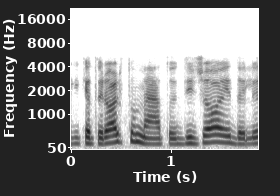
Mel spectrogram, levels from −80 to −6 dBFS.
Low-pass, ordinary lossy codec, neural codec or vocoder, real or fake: 5.4 kHz; Opus, 16 kbps; none; real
